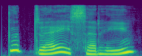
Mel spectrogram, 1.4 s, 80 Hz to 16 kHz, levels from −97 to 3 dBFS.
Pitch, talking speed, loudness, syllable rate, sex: 235 Hz, 170 wpm, -14 LUFS, 3.2 syllables/s, female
